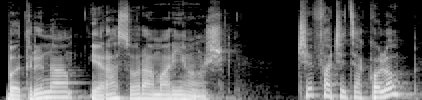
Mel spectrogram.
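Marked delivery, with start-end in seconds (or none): 2.9-4.1 put-on high-pitched, suspicious old woman's challenge; lightly voiced cross old nun; scolding old woman. A narrator's reading. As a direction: question the intruders in a high voice. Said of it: "cu glasul răstit".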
